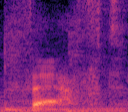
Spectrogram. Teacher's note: O f não vibra, então eu preciso de um outro som que não vibra.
